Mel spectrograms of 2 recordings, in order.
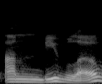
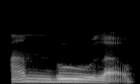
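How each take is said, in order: First: Am-BYU-lo, middle syllable stressed with a y-glide; wrong ambulo. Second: Slow ambulo with a pure "boo", no y-glide; careful Latin ambulo, plain oo in the middle; corrected ambulo. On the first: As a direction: say ambulo English-style as "am-BYOO-lo". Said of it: "we don't say ambulo". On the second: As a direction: draw out ambulo as "ahm-boo-lo". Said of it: "we say ambulo". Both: Shown as a demonstration.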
